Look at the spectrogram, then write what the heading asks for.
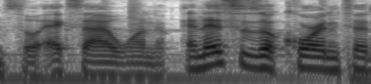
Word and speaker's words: XiOne: i o n and tend to be pronounced more like the acronym so the x the letter i and the number one so x i one and this is according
